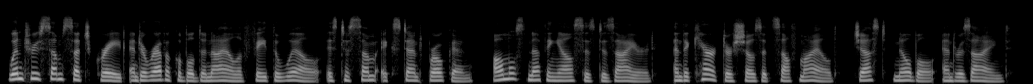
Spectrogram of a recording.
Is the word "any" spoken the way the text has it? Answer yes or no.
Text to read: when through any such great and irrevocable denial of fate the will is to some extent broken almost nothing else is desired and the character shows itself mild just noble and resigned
no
